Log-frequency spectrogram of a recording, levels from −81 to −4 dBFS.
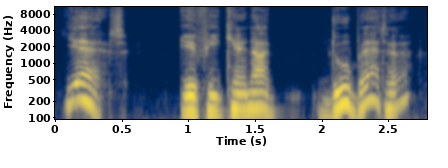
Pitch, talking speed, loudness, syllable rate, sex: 145 Hz, 130 wpm, -18 LUFS, 4.1 syllables/s, male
